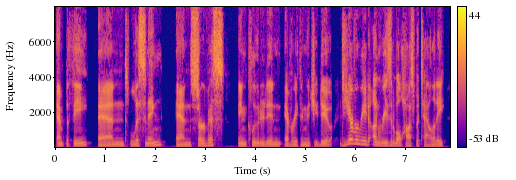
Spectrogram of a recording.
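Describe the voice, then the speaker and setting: A man hosting a conversational interview, speaking in a reflective, articulate way with measured phrases. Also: fairly low pitch, very animated, dry recording. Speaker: podcast host, interviewer.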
